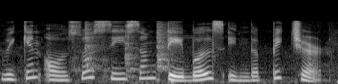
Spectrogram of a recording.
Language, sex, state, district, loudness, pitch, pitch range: English, female, Assam, Kamrup Metropolitan, -17 LUFS, 245 Hz, 200-295 Hz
